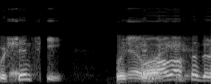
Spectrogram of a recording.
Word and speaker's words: Wyshynski: I never could pronounce it. Wyshynski.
